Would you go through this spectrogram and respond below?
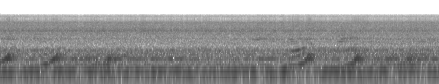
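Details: Whale song from Glacier Bay, Alaska, recorded by the National Park Service and NOAA: short low upswept moans and arching calls repeating about every half second, set against a steady low rumble.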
